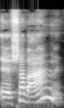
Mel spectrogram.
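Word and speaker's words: Siobhan: Puis, il rencontre Chauvan, qui s'écrit S-I-O-B-A-H-N, c'est un irlandais, fait que ça ne se prononce pas comme ça s'écrit, puis vice-versa.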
